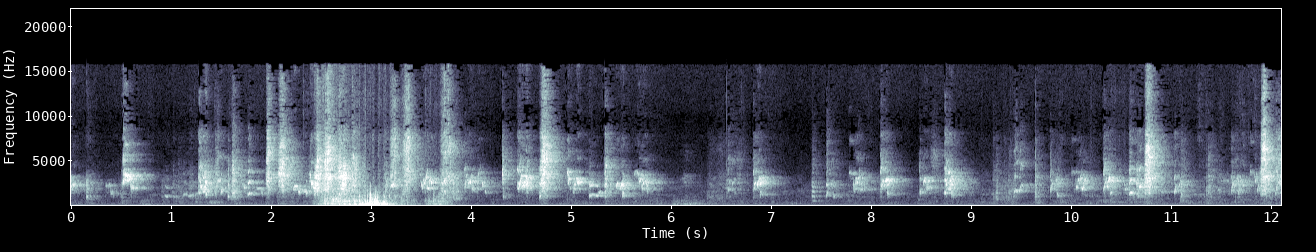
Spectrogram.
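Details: A pair of budgerigars courting in springtime gives rapid, continuous chatter of scratchy chirps and squawks. A loud broadband rustle or bump briefly covers the birds early on.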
